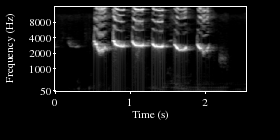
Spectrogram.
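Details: Young sirtu used to encourage caged birds to sing, delivering six loud, high chirped notes in quick, even succession, each slightly slurred downward, over faint low background hum.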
